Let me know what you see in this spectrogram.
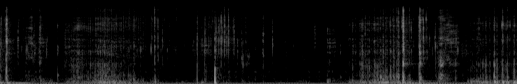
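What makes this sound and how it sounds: A utility knife blade scrapes a solid rectangular white soap bar, shaving off flakes with dry, crunchy, crackling scrapes and bright gritty hiss. The scraping pauses briefly partway through, then resumes with louder, sharper crunches near the end.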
